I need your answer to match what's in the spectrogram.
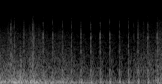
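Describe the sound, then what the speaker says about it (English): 30mm auto-cannon fire in Wargame: Red Dragon, heard as a dense, continuous low rumble of rapid shots with no pauses, steady and loud throughout the short burst. "the 30mm auto-cannon took care of one"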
